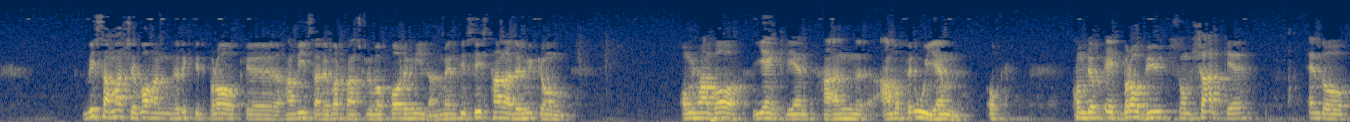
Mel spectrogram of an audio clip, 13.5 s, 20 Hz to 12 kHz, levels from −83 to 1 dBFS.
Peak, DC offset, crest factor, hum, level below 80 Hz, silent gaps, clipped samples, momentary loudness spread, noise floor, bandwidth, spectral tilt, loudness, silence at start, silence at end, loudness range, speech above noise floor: 0 dBFS; under 0.1%; 16 dB; none; -46 dBFS; none; under 0.1%; 10 LU; -48 dBFS; 7.8 kHz; -8 dB/octave; -15 LUFS; 0.85 s; 0 s; 2 LU; 34 dB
